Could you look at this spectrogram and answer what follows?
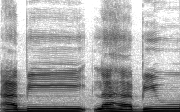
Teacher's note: আবি এক আলিফ টানবেন এবং লাহা বিউ গুন্না অবশ্যই করতে হবে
